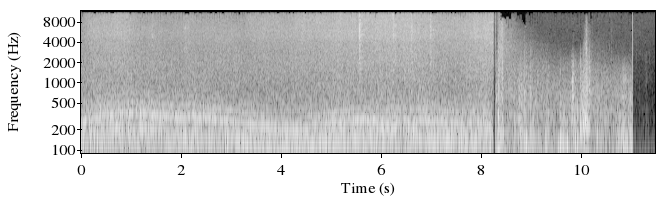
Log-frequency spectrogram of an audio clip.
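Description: A loud, steady roar of storm rain and rumbling thunder fills the air, then cuts off abruptly near the end with a few crackling bursts before falling silent.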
